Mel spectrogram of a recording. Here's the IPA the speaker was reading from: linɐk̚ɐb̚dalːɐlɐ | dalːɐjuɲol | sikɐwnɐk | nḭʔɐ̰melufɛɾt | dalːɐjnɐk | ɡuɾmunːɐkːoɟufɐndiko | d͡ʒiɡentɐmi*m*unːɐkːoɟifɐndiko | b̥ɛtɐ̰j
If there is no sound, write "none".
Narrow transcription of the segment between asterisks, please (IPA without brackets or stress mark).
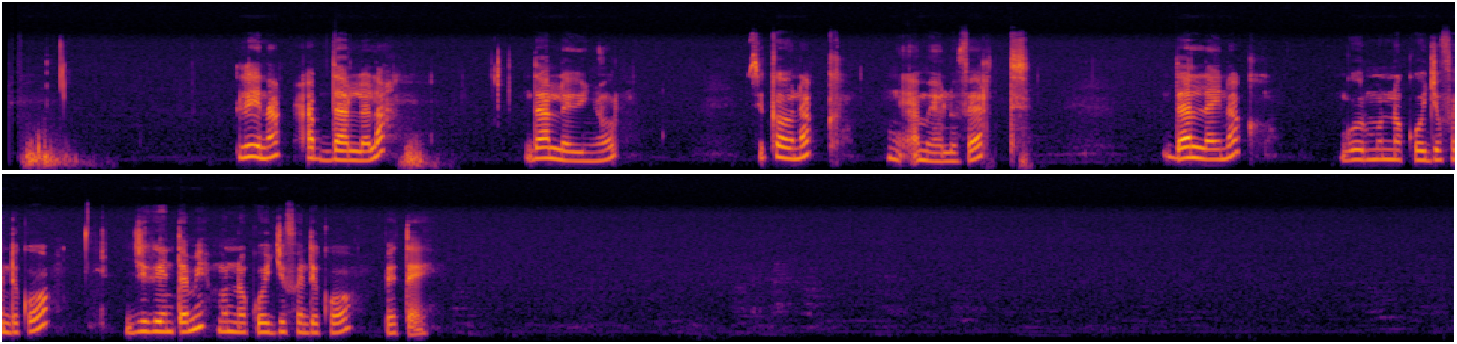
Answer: m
